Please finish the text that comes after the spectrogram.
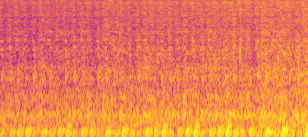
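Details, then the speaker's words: Diesel car at tick over, cold and warming up before the cleaned DPF is refitted, exhaust open at the downpipe with nothing after it, battery charger attached: rapid, even, loud unmuffled chug. "look the engine is just running on the tick over at a minute I'm just trying to warm it up a little bit before I get the DPF as you can hear it's just a downpipe there's nothing else on there"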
